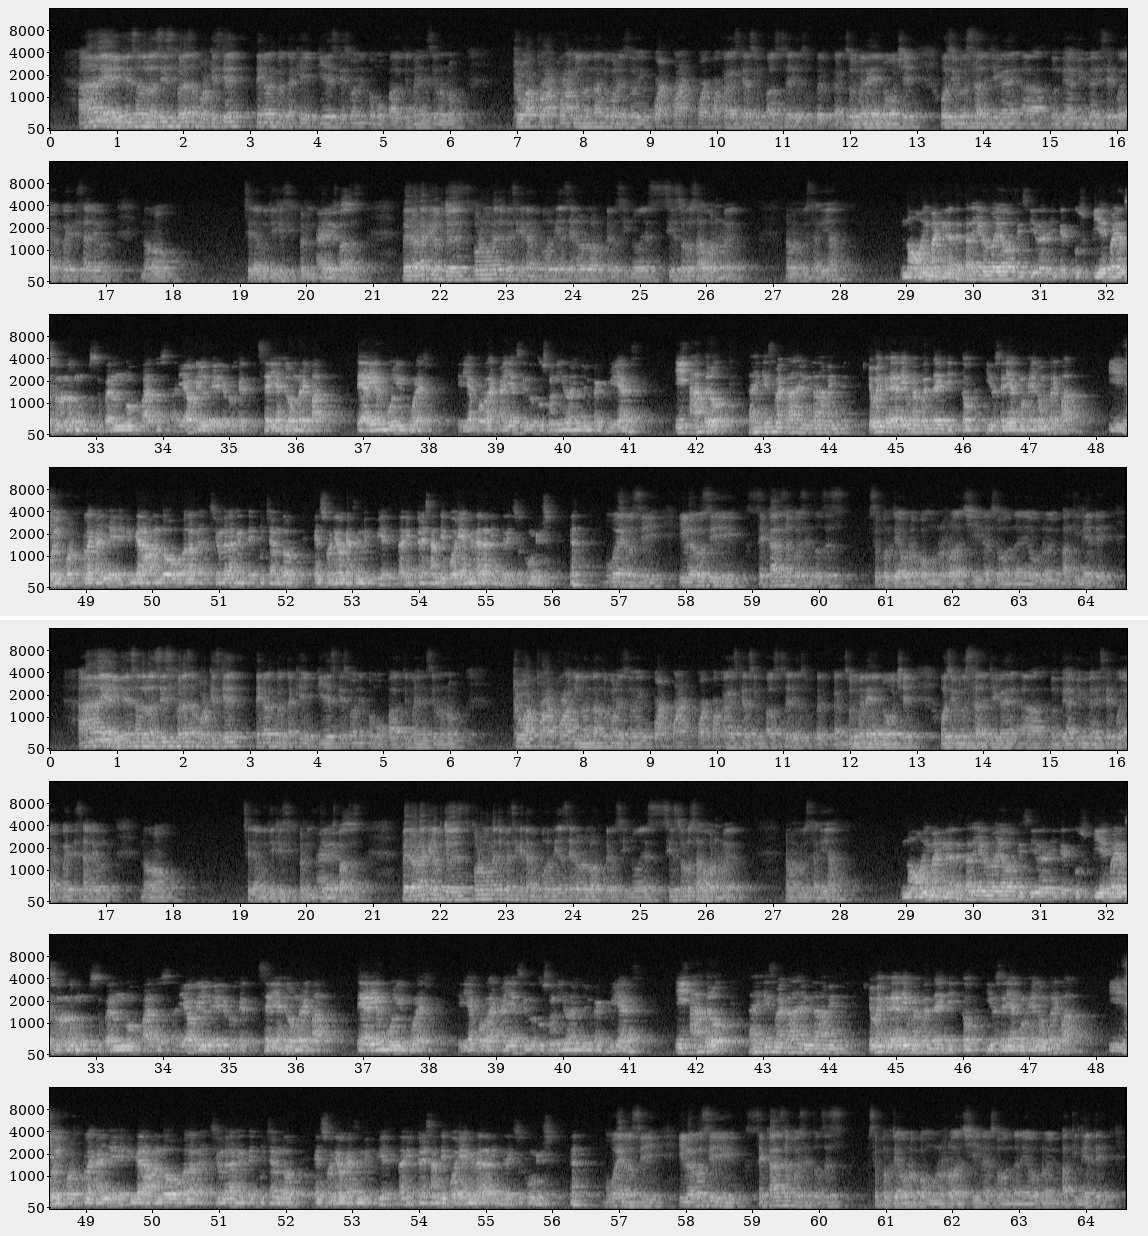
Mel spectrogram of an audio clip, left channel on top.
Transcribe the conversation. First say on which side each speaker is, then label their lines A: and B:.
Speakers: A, on the right (about 60°); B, on the left (about 60°).
A: Ay,
B: Sí,
A: ahí pensándolo así, si fuera sa- porque es que téngalo en cuenta que pies que suenen como pato, imagínense uno no cuac, cuac, cuac, y uno andando con eso ahí, cuac, cuac, cuac, cuac, cada vez que hace un paso sería súper cansón, imagínense de noche, o si uno <laughs> está, llega a donde alguien y nadie se puede dar cuenta y sale uno, no, sería muy difícil con el
B: adiós.
A: de los patos. Pero ahora que lo, yo es- por un momento pensé que también podría ser olor, pero si no es, si es solo sabor, no no me molestaría.
B: No, imagínate estar llegando ahí a la oficina y que tus pies vayan sonando como si fueran unos patos. Estaría horrible, ¿eh? Yo creo que serías el hombre pato. Te harían bullying por eso. Irías por la calle haciendo tu sonido ahí bien peculiar. Y, ah, pero, ¿sabes qué se me acaba de venir a la mente? Yo me crearía una cuenta de TikTok y yo sería como el hombre pato. Y
A: <laughs>
B: voy por la calle eh, grabando la reacción de la gente escuchando el sonido que hacen mis pies. Estaría interesante y podría generar ingresos con eso. <laughs>
A: Bueno, sí. Y luego si se cansa, pues entonces se pondría uno como unos rodachines o andaría uno en patinete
